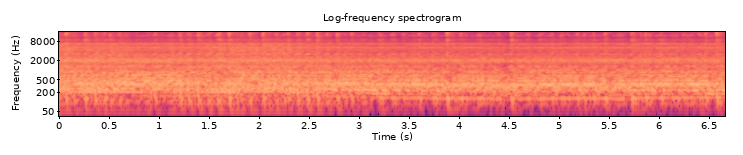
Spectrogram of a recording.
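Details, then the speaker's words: STIHL 024 AV Wood Boss chainsaw, previously flooded with a fuel-wet plug, after starting: steady high buzz at high revs, even and clean, tune nearly spot on and just slightly rich. "i got the saw to start right up and the tune was pretty much spot on it was running just a tad bit a little rich nothing too crazy"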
